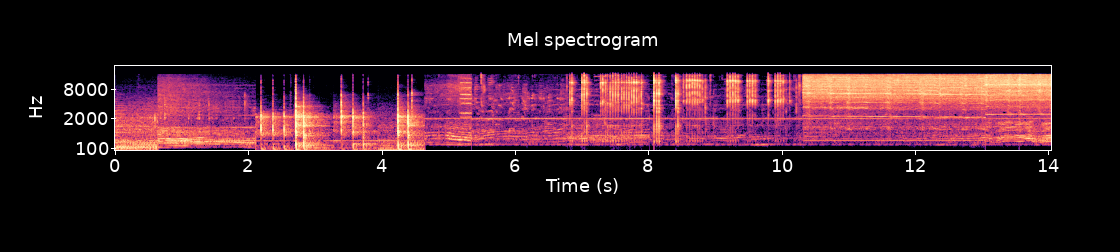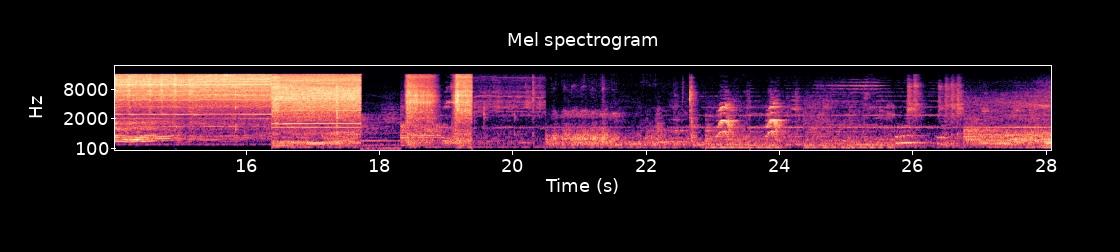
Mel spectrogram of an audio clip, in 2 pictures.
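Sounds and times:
rotary carving tool whining: 10.3 - 17.7
carving gouge cutting wood: 10.4 - 17.7.

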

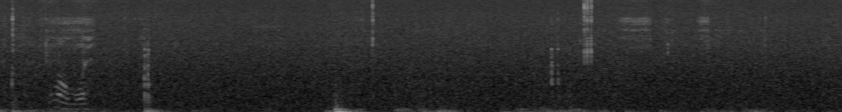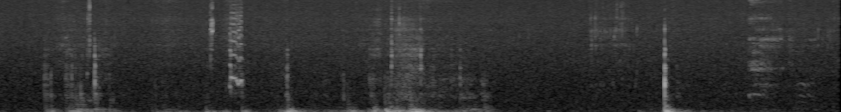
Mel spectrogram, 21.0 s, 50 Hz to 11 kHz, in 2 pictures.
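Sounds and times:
knocks on boat hull: 18.8 - 19.2.

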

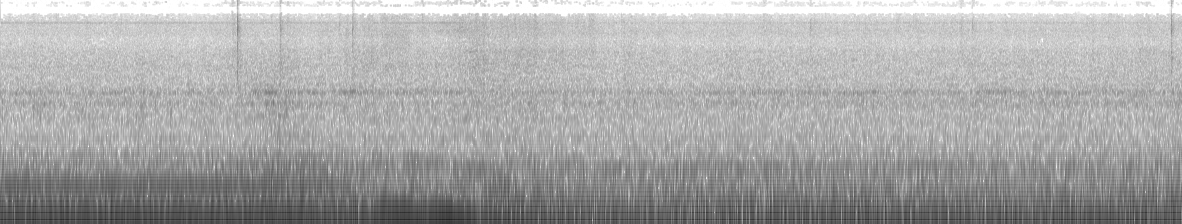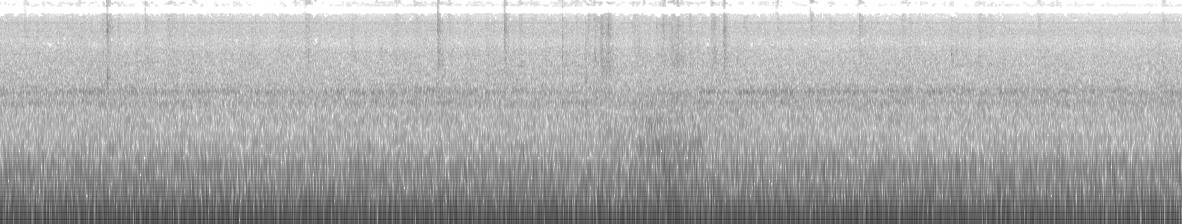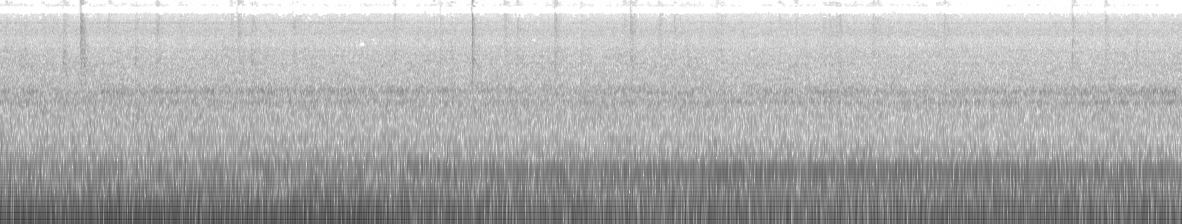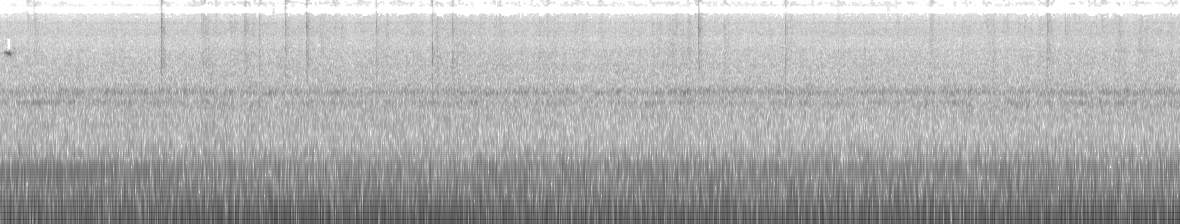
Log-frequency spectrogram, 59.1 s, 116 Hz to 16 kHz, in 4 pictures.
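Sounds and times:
diesel train engine drone: 0.0 - 59.0
steady hum: 0.0 - 59.0
train running noise: 20.8 - 26.8.

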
